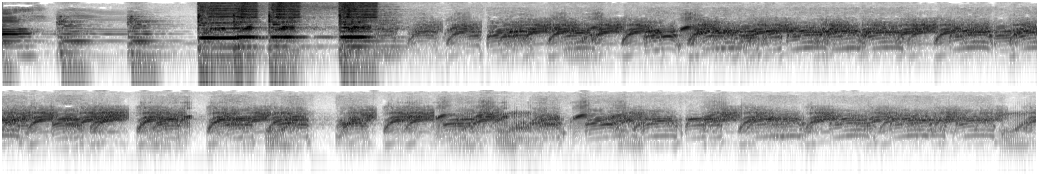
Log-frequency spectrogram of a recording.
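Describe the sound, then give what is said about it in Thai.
Ducks quack in a dense, overlapping chorus that runs without pause, loud and busy, opening with a few sharp, harsh bursts before settling into steady chatter, as the ducks bathe in a ditch. “กากากา เป็ดอาบน้ำในคู ตาก็จ้องแลดู เพราะในคูมีหอยปูปลา”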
